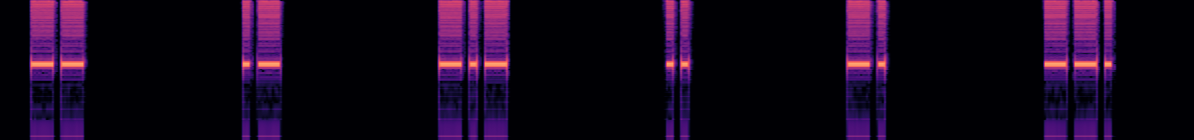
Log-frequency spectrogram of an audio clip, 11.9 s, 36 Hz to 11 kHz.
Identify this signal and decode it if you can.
Morse code, heard as a keyed tone, about 16 wpm, spaced as for 5 wpm, 800 Hz. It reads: MAKING
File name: Suffixes / Special ING's / VerySlowToFaster ING's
